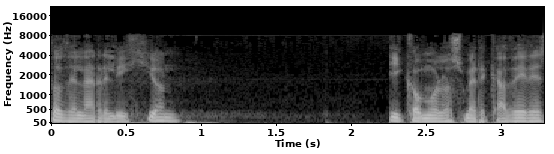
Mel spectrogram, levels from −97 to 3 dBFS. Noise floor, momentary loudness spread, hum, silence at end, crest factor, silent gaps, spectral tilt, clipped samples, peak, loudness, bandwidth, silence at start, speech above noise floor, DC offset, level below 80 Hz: -67 dBFS; 8 LU; none; 0 s; 16 dB; none; -7 dB/octave; under 0.1%; -12 dBFS; -29 LUFS; 8.4 kHz; 0 s; 41 dB; under 0.1%; -48 dBFS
